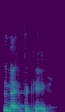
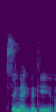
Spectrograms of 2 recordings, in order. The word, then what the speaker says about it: Synecdoche: After Almost Famous, I would say, I'm not really sure how to pronounce the name of the movie, but Synecdoche, New York. – Synecdoche. – Synecdoche, okay.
